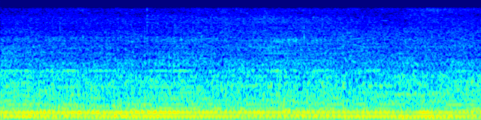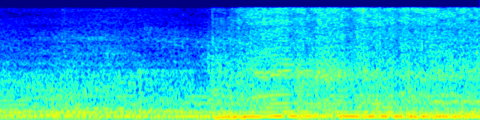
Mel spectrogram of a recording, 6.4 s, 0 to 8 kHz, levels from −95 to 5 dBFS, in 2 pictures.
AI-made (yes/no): yes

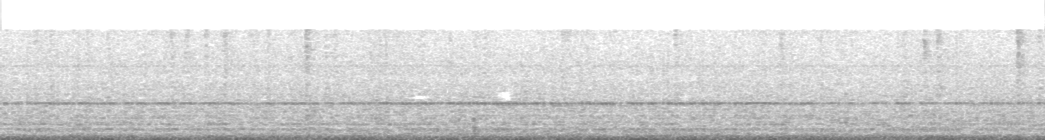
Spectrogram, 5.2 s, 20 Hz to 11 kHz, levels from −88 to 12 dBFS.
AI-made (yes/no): no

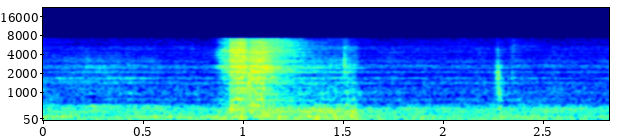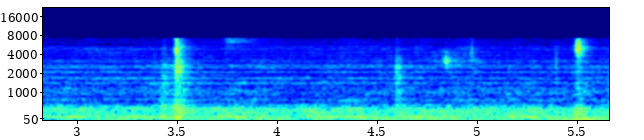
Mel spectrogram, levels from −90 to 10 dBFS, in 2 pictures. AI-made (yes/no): yes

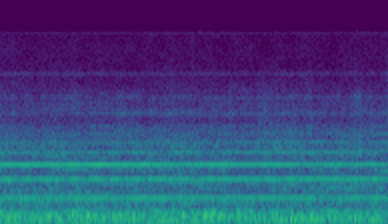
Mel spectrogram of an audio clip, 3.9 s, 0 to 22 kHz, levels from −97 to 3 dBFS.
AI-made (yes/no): yes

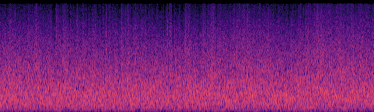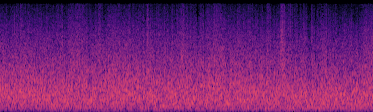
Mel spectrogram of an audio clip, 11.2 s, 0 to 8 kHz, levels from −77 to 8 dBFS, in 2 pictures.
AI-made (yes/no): no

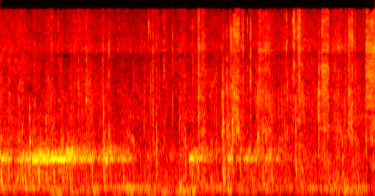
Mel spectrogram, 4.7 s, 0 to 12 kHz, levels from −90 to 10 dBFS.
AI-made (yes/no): no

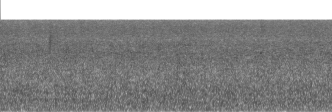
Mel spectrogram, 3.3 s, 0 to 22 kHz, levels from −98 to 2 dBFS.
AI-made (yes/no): yes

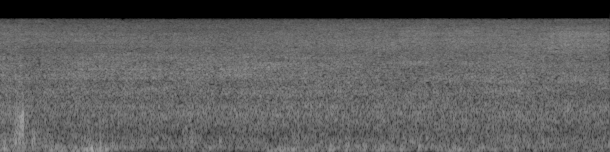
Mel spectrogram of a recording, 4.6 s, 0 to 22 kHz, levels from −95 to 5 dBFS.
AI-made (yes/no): no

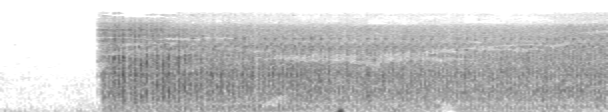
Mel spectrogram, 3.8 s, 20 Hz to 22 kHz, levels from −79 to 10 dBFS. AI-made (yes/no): no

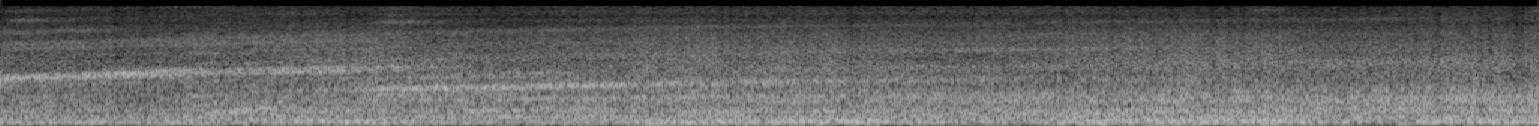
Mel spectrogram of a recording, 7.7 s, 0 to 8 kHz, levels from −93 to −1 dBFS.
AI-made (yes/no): no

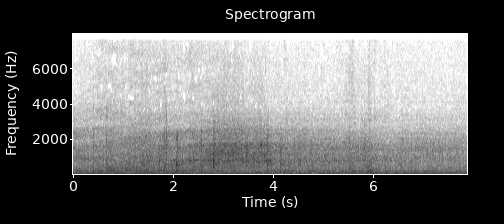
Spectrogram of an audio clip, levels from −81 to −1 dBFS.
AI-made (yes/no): yes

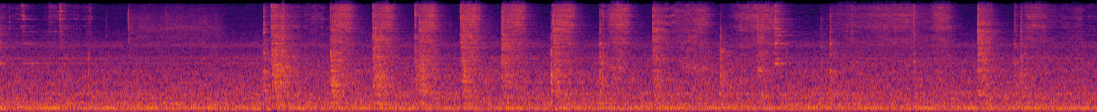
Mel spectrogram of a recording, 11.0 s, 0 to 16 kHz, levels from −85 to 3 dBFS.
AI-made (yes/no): no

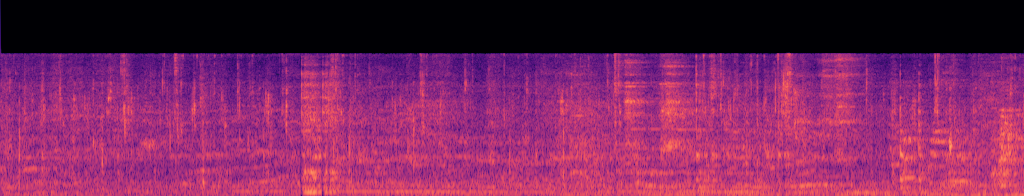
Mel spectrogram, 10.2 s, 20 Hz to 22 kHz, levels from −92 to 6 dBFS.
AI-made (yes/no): no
